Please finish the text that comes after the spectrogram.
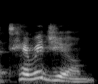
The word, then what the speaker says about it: pterygium: to pronounce the words it is a pterygium the p is silent so whenever you're pronouncing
